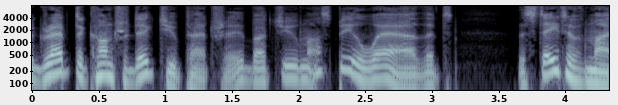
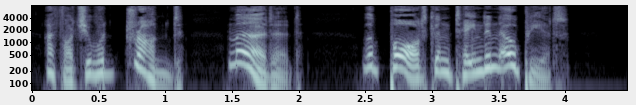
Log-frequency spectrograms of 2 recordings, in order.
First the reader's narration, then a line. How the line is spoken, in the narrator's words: I said, my heart beating wildly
